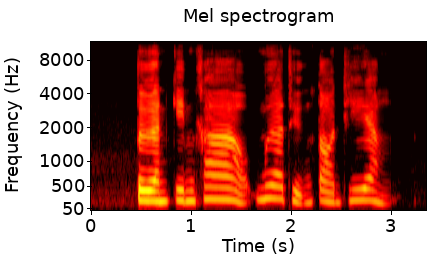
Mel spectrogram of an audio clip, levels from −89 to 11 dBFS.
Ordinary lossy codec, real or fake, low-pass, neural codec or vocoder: none; real; 10.8 kHz; none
